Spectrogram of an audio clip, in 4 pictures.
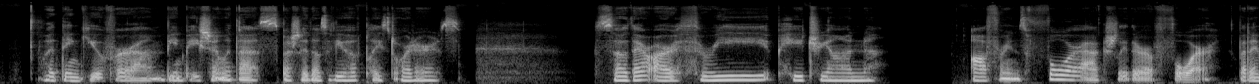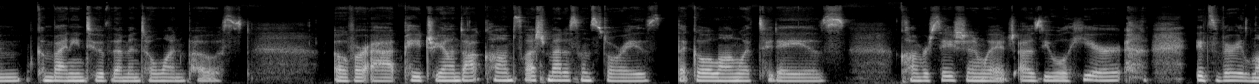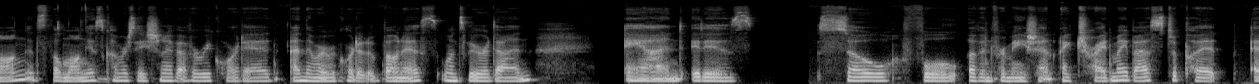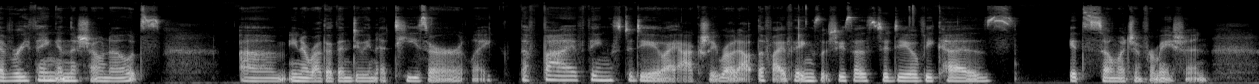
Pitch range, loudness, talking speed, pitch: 160-185 Hz, -19 LUFS, 145 wpm, 170 Hz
